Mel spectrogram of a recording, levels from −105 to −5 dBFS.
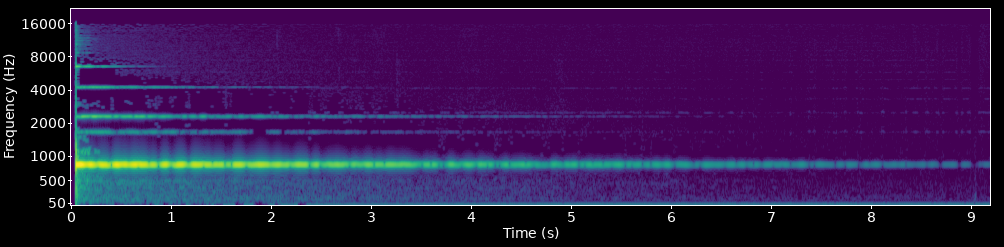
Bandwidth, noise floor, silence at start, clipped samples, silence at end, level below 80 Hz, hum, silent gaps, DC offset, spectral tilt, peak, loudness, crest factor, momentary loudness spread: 11 kHz; -73 dBFS; 0.05 s; under 0.1%; 5.05 s; -68 dBFS; none; none; under 0.1%; -1 dB/octave; 0 dBFS; -19 LUFS; 22 dB; 27 LU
